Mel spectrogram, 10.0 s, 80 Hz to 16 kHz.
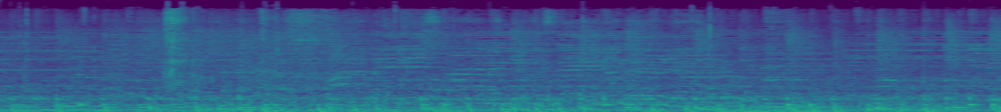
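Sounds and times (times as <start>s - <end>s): potato chip crunch: 0.0s - 3.5s
background music: 0.0s - 10.0s.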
